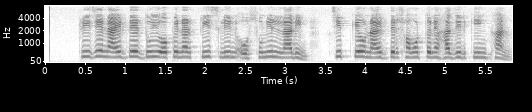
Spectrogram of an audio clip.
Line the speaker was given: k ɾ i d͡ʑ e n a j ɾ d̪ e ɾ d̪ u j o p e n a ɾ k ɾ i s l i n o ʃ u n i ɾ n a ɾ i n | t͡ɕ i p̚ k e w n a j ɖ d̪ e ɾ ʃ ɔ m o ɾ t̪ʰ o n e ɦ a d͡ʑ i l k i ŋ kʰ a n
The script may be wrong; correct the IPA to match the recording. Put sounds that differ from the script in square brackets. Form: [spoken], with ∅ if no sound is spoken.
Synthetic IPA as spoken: k ɾ i d͡ʑ e n a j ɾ d̪ e ɾ d̪ u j o p e n a ɾ k ɾ i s l i n o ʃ u n i [l] n a ɾ i n | t͡ɕ i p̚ k e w n a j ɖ d̪ e ɾ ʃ ɔ m o ɾ t̪ʰ o n e ɦ a d͡ʑ i [ɾ] k i ŋ kʰ a n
